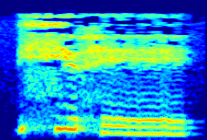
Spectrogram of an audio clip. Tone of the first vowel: high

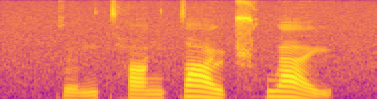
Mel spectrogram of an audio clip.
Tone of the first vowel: rising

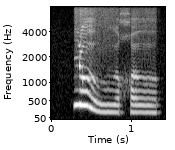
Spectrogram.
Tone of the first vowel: falling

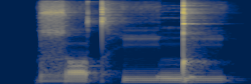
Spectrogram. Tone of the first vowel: low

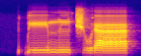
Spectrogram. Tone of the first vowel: high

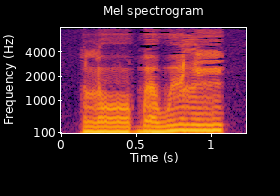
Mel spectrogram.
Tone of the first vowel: low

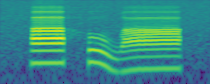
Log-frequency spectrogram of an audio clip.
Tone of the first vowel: high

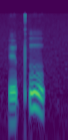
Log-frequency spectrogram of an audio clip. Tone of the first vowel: rising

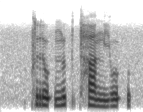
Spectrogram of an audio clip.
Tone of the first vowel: low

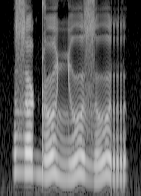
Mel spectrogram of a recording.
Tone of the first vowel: high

